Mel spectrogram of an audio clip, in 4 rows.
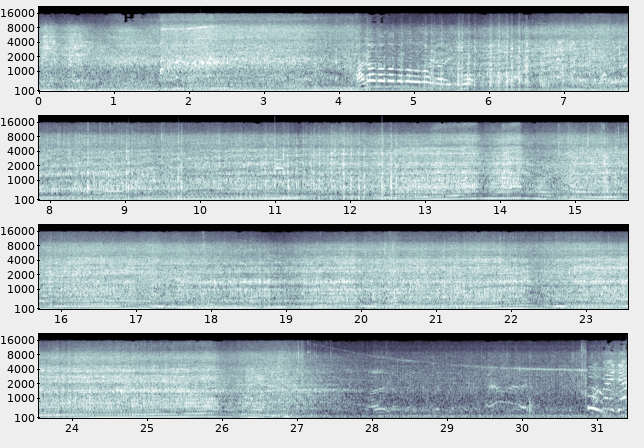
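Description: Land Rover Defender 4x4's engine revving up and down again and again as it pushes through deep, rutted mud on a slope, the note falling away near the end as the truck pulls off.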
